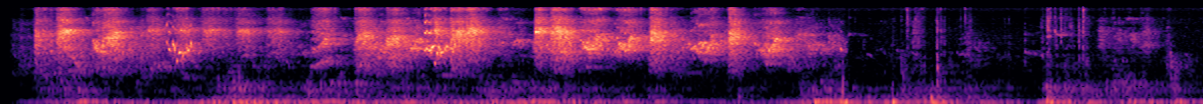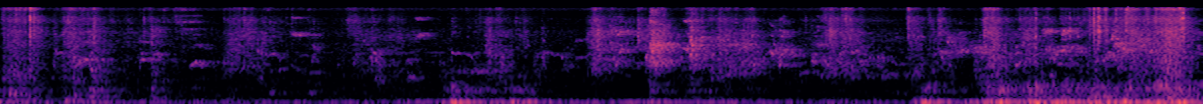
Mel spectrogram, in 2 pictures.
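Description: Budgerigars chirping and chattering in quick high calls for about the first six seconds, then only faintly, over a low rumbling noise that comes and goes and returns near the end.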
